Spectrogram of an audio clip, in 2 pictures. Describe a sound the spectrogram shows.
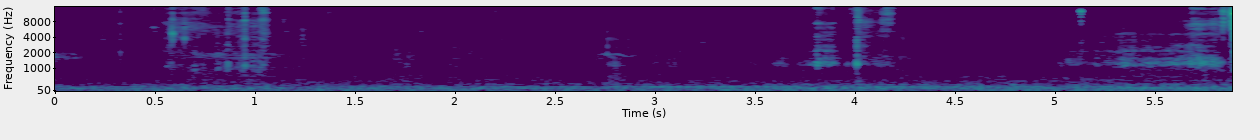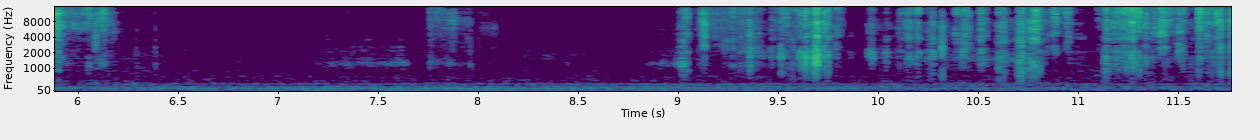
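A small tool scrapes and clicks against a piece of plastic.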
